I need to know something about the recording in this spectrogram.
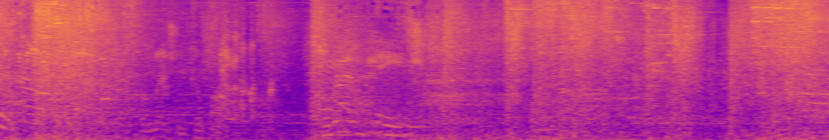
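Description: Game spell effects and sword hits crash and whoosh in a busy fight.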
